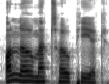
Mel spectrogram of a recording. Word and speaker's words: onomatopoeic: Onomatopoeic. Oh, onomatopoeic. Oh, that makes sense. Oh, onomatopoeic. But poetry is spelled like that, and it's pronounced differently.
